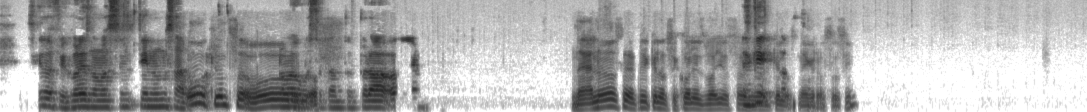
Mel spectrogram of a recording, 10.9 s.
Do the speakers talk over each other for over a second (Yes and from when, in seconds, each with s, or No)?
No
